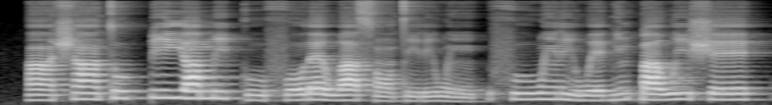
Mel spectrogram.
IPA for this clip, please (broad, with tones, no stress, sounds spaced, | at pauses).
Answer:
ã˨ ʃ ã˧ t u˦ k͡p i˦ j a˦ m i˦˨ k u˨ f o˨˦ ɾ ɛ˦˨ w a˧ s ɔ̃˨ t i˨ ɾ i˧ w ĩ˨ | f u˧ w ĩ˧ ɾ i˨ w e˨˦ ɡ ĩ˦ k͡p a˦ w i˦ ʃ e˦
